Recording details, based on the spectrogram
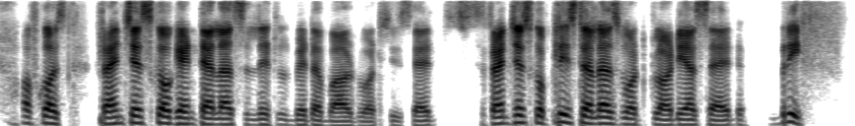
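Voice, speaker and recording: Fairly quick speech in an Indian accent with ordinary pitch variation. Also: man, medium pitch for a man. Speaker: conference host, mediator. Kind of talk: casual chat. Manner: fast.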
